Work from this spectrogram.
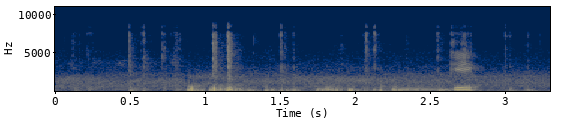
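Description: Quick, light clicks of a computer keyboard as a networking command is typed, the keystrokes coming in short bursts under a speaking voice.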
